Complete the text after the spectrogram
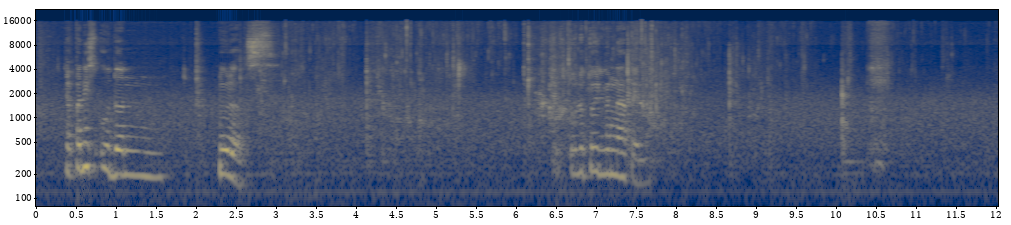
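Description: A wooden spoon stirs and scrapes noodles in a pot.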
